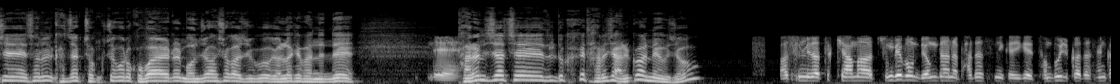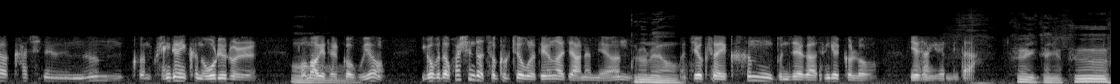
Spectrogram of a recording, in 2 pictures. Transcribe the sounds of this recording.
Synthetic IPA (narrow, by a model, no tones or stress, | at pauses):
t͡ɕʰes̬ʰʌnɯnkad͡ʑak̚t͡ɕ͈ʌkɯk̚t͡ɕ͈ʌɡɯɾokobaɭɾɯɭmʌnd͡ʑʌɦhaɕ̬ʰʌɡad͡ʑiɡojʌɭːak̬ʰepanːɯnde̞ | ne̞taɾɯnt͡ɕid͡ʑat͡ɕʰe̞dɯɭdokʰɯɡetaɾɯd͡ʑianɯɭk͈ʌk͈anːe̞jokɯd͡ʑo | mas͈ɯmɲidatʰɯ̥kʰiamat͡ɕuŋbe̞bʌmːjʌŋdanɯɭpadas͈ɯɲik͈aiɡe̞t͡ɕʌnbuiɭk͈wadasʰe̞ŋɡak̚ʰaɕʰinɯnkʌnkwe̞ŋd͡ʑaŋikʰɯnoɾjuɾɯɭ | pʌmɦaɡedwe̞ɭk͈ʌɡujo | iɡʌbodaɸwʌɭɕ͈indat͡ɕʌŋk͈ɯk̚t͡ɕ͈ʌɡɯɾotejʌŋɦad͡ʑianɯmjʌnkɯɾʌnejot͡ɕijʌk̚s͈aekʰɯnmund͡ʑe̞ɡasʰeŋɡiɭk͈ʌɭːo | je̞sʰaŋidwe̞mɲida̰kɯɾʌɲik͈aɲokɯ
